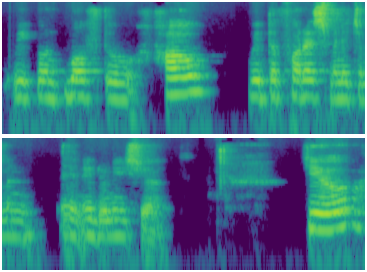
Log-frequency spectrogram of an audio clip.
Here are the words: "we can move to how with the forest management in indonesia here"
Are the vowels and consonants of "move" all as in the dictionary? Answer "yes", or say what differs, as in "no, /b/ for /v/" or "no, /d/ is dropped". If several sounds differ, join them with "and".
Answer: no, /f/ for /v/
